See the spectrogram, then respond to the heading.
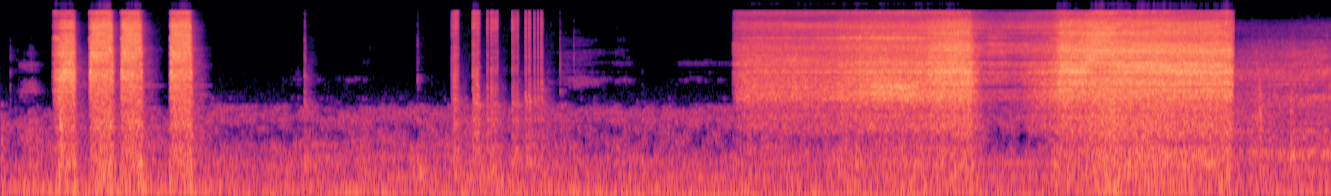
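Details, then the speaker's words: Ford Thunderbird fuel line blown through with an air nozzle: a few sharp air blasts, then a sustained strong hiss of air rushing out the line end; the line is clear and flows. "See if you can hear it. It's coming out of there. That tells me that the line is clear, at least enough to flow something."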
